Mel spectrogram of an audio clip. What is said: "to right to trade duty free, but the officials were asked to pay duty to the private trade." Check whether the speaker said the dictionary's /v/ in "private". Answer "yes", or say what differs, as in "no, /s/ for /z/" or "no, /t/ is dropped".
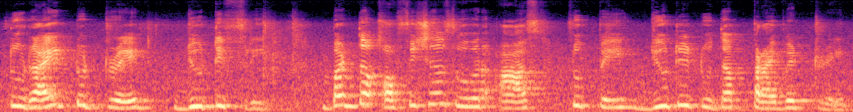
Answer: yes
